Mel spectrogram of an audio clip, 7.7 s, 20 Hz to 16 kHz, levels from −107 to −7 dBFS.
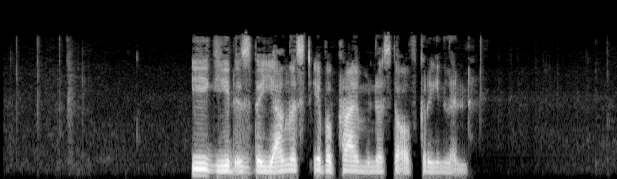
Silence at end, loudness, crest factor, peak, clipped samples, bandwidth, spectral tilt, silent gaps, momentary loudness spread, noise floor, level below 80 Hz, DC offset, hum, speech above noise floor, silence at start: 1.9 s; -18 LUFS; 18 dB; -2 dBFS; under 0.1%; 7.8 kHz; -5.5 dB/octave; none; 11 LU; -78 dBFS; -58 dBFS; under 0.1%; none; 61 dB; 2.4 s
